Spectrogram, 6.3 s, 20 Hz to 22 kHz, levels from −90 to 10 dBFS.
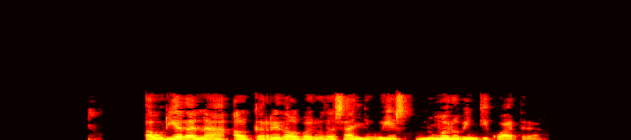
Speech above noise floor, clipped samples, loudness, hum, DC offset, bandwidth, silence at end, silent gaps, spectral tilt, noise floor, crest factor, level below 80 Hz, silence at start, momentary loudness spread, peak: over 74 dB; under 0.1%; -17 LUFS; none; under 0.1%; 7.6 kHz; 0.9 s; none; -5 dB/octave; under -90 dBFS; 18 dB; -60 dBFS; 1.45 s; 8 LU; -2 dBFS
